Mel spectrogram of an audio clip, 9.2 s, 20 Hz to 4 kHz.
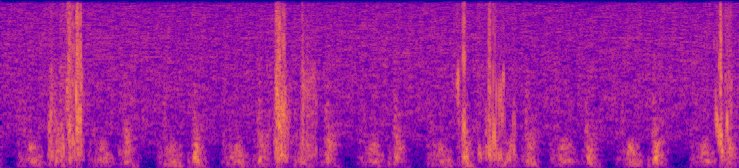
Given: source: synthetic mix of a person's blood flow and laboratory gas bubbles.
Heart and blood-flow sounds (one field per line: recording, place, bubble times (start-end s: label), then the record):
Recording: Doppler ultrasound of blood flow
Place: precordium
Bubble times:
0.58-0.68 s: bubbles
0.73-1.06 s: bubbles
3.41-3.64 s: bubbles
3.74-3.96 s: bubbles
5.69-5.83 s: bubbles
5.96-6.46 s: bubbles
8.91-9.14 s: bubbles
From the record:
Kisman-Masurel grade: 223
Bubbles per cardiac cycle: several, 3 to 8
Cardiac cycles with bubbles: 10 to 50%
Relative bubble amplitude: loud (0.450 to 0.775)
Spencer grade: 2 (many but less than half of the cardiac periods contain bubble signals, singularly or in groups)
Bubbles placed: anywhere in the cardiac cycle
